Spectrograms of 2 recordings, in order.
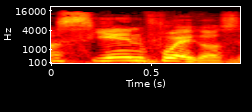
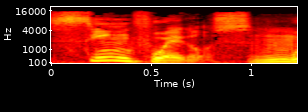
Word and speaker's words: Cienfuegos: But even then, like his name is Cienfuegos. – Uh-huh. – Cienfuegos. It stands for 100 fires. Yeah, well, they all pronounced it Cienfuegos, which means without fire.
